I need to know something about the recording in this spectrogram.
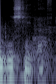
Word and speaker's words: Wollstonecraft: Mary Wollstonecraft.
